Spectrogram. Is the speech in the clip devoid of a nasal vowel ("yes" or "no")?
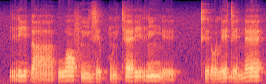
no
